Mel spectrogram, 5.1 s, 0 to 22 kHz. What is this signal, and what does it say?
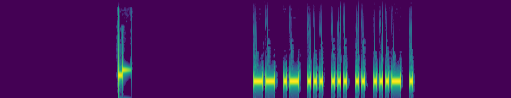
Morse code, heard as a keyed tone, about 40 wpm, 700 Hz. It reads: MASSIVE
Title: Seven Letter Words - 40wpm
